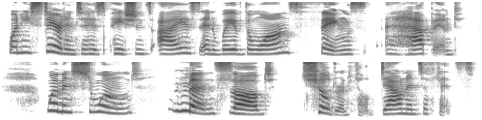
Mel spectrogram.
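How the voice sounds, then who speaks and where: A woman reading a children's book aloud as narrator, expressively and dramatically, leaning on key words and pausing for effect. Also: on the high side, expressive, a bit bright. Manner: dramatic, with stressed words and pauses. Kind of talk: expressive scripted storybook reading.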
